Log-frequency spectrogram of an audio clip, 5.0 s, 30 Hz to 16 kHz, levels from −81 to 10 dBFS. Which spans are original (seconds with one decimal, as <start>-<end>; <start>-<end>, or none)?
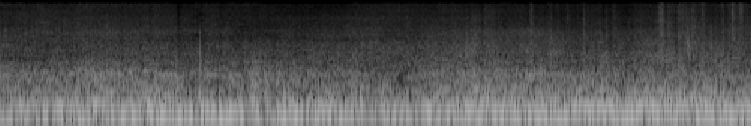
0.0-0.5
